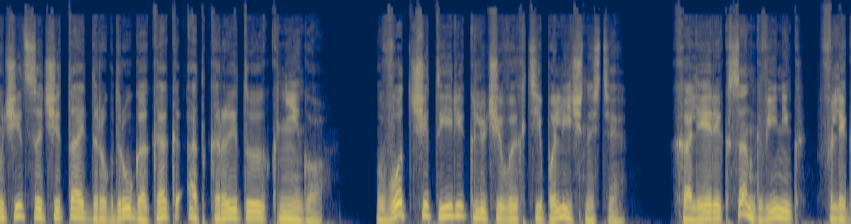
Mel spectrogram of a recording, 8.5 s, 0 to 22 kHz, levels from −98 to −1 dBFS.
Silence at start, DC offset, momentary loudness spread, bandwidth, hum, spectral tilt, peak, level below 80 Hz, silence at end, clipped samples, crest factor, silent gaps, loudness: 0 s; under 0.1%; 8 LU; 19 kHz; none; -5.5 dB/octave; -10 dBFS; -46 dBFS; 0 s; under 0.1%; 14 dB; 3.70-3.75 s; -24 LUFS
